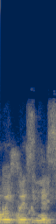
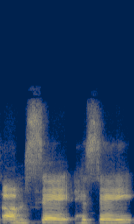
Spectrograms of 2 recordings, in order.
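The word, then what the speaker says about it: Hsieh: Is it Ilsa? No, Ilsa it was Hsay, H-S-I-E-H, I think.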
